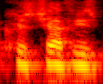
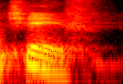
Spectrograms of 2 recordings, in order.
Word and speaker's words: Chaffee: But again, I thought it was really interesting about Chris Chaffee's presentation was that some degree of I hope I'm pronouncing your last name right, Chris. It's actually Chafe.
